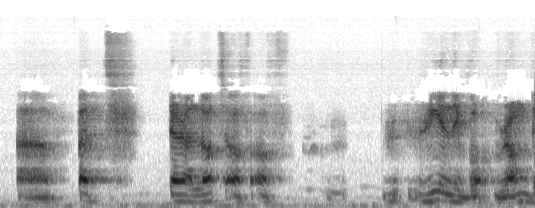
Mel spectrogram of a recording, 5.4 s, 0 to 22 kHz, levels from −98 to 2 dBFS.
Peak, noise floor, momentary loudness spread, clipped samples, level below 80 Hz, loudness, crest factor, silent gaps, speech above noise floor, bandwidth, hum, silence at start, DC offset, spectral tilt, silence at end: -2 dBFS; -49 dBFS; 13 LU; under 0.1%; -52 dBFS; -19 LUFS; 20 dB; none; 29 dB; 11.5 kHz; none; 0.15 s; under 0.1%; -5 dB/octave; 0 s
